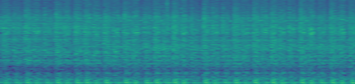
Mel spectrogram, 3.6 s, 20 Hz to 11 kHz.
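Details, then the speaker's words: Bajaj Pulsar NS200 motorcycle idling after the stator, which caused the engine noise, was fixed: steady, even low thump with no knocking or grinding. "el punto es que está arreglada la moto y era el estator ahora ya no hace más ruido"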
